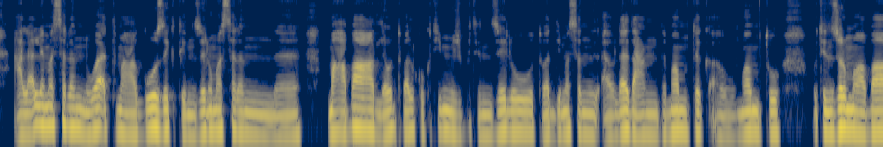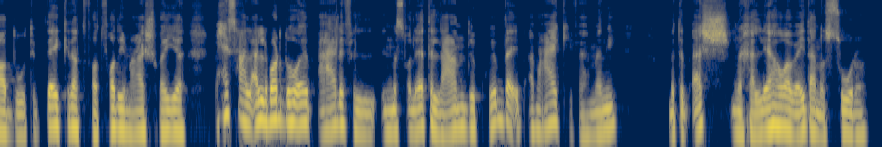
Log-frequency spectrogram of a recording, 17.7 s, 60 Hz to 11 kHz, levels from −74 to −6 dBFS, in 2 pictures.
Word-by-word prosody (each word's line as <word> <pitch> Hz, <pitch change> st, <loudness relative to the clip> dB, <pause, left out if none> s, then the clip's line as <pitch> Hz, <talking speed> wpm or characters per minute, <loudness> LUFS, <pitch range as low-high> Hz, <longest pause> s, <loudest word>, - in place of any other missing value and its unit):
على 100 Hz, +2 st, -2 dB
الأقل 135 Hz, 0 st, +2 dB
مثلًا 125 Hz, -4 st, 0 dB
وقت 120 Hz, +1 st, +1 dB
مع 100 Hz, -2 st, 0 dB
جوزِك 115 Hz, +3 st, +2 dB
تنزلوا 105 Hz, +1 st, -2 dB
مثلًا 100 Hz, -4 st, -2 dB, 0.3 s
مع 105 Hz, 0 st, +1 dB
بعض 115 Hz, -1 st, +3 dB
لو 105 Hz, +2 st, 0 dB
أنتم 115 Hz, -, -6 dB
بقى 110 Hz, -, -1 dB
لكم 115 Hz, -3 st, -6 dB
كتير 115 Hz, +2 st, -6 dB
مش 105 Hz, -3 st, -1 dB
بتنزلوا، 110 Hz, +3 st, -2 dB
وتودّي 100 Hz, -1 st, -4 dB
مثلًا 105 Hz, -1 st, -2 dB
الأولاد 100 Hz, +4 st, -1 dB
عند 100 Hz, +1 st, -2 dB
مامتِك 110 Hz, -1 st, -2 dB
أو 95 Hz, -1 st, -9 dB
مامته 105 Hz, 0 st, -1 dB, 0.3 s
وتنزلوا 115 Hz, +2 st, +3 dB
مع 110 Hz, -2 st, +3 dB
بعض، 110 Hz, -1 st, +3 dB
وتبدئي 105 Hz, +6 st, +1 dB
كده 125 Hz, 0 st, 0 dB
تفضفضي 120 Hz, +1 st, 0 dB
معاه 110 Hz, +1 st, -1 dB
شوية، 115 Hz, 0 st, +1 dB, 0.3 s
بحيث 180 Hz, +2 st, +1 dB
على 150 Hz, -, +3 dB
الأقل 150 Hz, +3 st, +4 dB
برضه 155 Hz, -2 st, +5 dB
هو 140 Hz, -1 st, +5 dB
يبقى 115 Hz, -6 st, -1 dB
عارف 130 Hz, 0 st, -1 dB
ال 105 Hz, -2 st, -3 dB
المسؤوليات 115 Hz, +3 st, -1 dB
اللي 105 Hz, -4 st, +1 dB
عندِك 120 Hz, +2 st, -2 dB
ويبدأ 145 Hz, +3 st, +1 dB
يبقى 115 Hz, -, -6 dB
معاكِ، 135 Hz, +4 st, -1 dB
فهماني؟ 105 Hz, +7 st, -3 dB, 0.5 s
ما -, -, -2 dB
تبقاش -, -, +3 dB
مخلّياه 105 Hz, +2 st, +2 dB
هو 130 Hz, -3 st, +5 dB
بعيد 115 Hz, +3 st, +1 dB
عن 105 Hz, -, 0 dB
الصورة. 100 Hz, +2 st, -1 dB
110 Hz, 185 wpm, -23 LUFS, 100-120 Hz, 0.5 s, برضه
